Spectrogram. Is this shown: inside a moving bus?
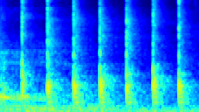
no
